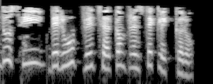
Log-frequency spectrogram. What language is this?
Punjabi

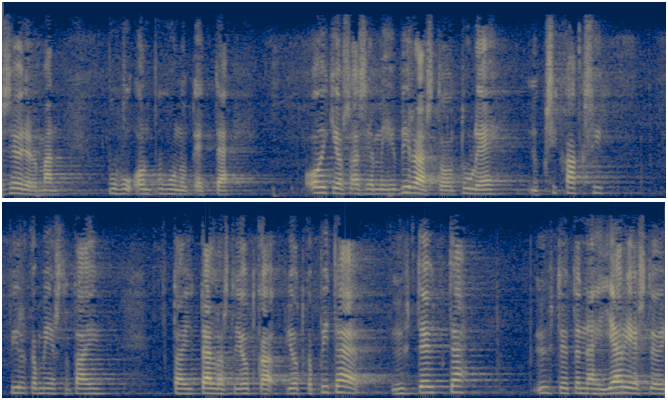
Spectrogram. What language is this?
Finnish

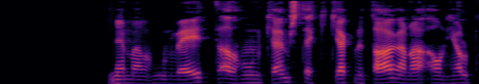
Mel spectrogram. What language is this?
Icelandic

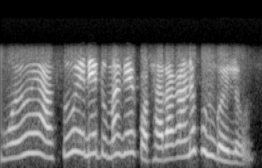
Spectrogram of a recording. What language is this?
Assamese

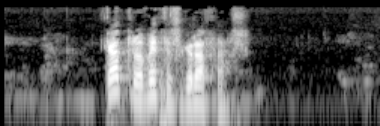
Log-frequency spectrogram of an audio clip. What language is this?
Galician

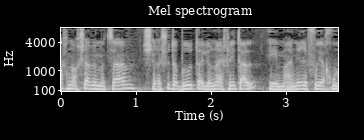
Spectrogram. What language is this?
Hebrew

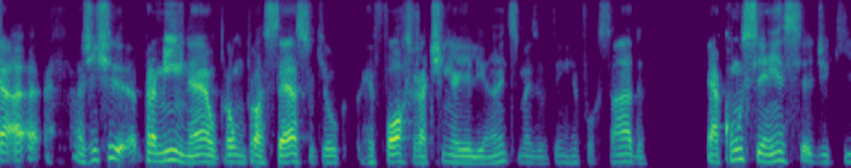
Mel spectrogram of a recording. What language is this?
Portuguese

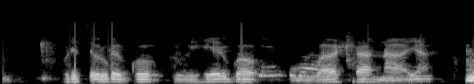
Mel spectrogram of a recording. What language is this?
Kinyarwanda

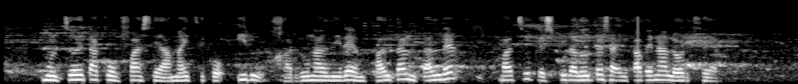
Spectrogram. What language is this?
Basque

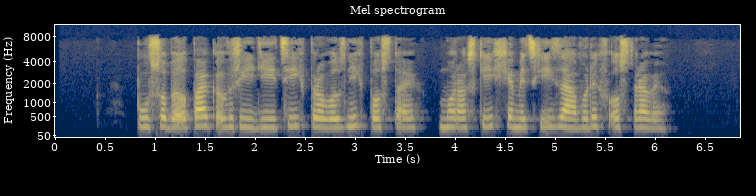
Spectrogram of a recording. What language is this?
Czech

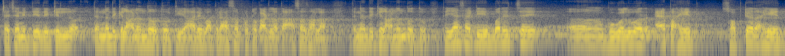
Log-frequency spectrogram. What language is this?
Marathi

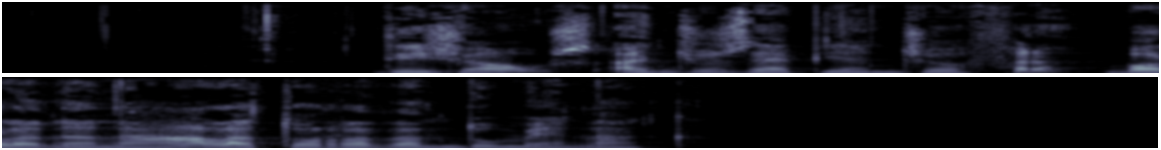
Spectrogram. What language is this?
Catalan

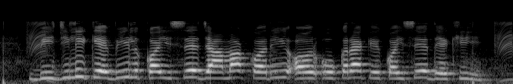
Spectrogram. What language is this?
Bhojpuri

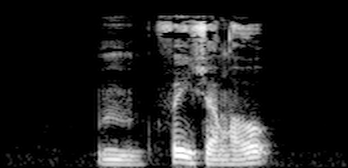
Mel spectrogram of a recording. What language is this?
Cantonese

